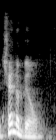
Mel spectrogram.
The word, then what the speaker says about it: Chernobyl: Chernobyl, and that's exactly how you pronounce it in the Ukrainian language.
